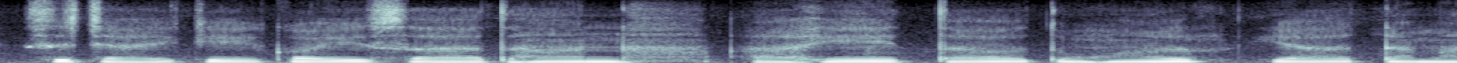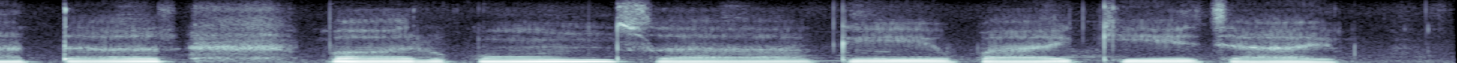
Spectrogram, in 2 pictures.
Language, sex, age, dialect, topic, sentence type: Chhattisgarhi, female, 18-24, Eastern, agriculture, question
